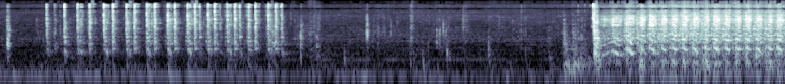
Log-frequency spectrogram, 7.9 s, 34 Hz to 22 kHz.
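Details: 1975 Jeep CJ5 not run in over 20 years: starter churns about three turns a second, pauses, cranks again, engine never catches; suspected flooding or coil, not confirmed.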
